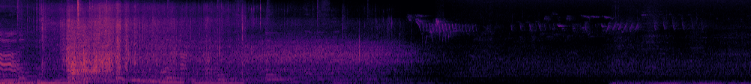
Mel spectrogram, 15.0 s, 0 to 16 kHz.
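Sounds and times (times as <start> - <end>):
low rumble: 0.0 - 5.2
bird chirping trills: 2.6 - 15.0.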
